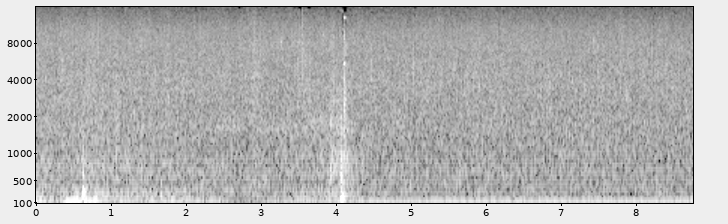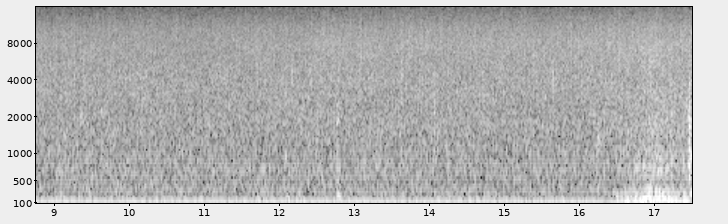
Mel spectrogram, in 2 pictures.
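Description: Jeep Wrangler engine running at a steady low hum while crawling over rocks, picking up in revs near the end. Two sharp knocks come about half a second in and about four seconds in, over a constant hiss.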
